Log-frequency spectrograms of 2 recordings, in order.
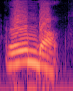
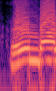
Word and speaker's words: Rijndael: So the actual word is R-A-J-J-N-D-A-E-L and pronounced Rein Dahl. Rein Dahl is the new advanced encryption standard algorithm, and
